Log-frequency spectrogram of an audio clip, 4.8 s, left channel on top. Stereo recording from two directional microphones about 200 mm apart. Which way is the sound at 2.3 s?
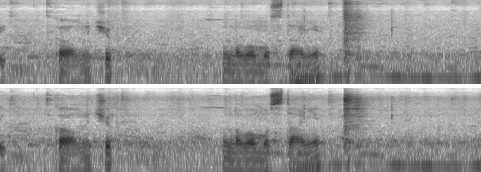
20° right (ahead or behind).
